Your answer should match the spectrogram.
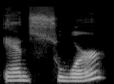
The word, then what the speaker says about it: answer: The amount of times I hear non-native speakers say answer, even though they've been speaking English for decades, it's okay. You didn't know you were doing it, but the W is silent.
